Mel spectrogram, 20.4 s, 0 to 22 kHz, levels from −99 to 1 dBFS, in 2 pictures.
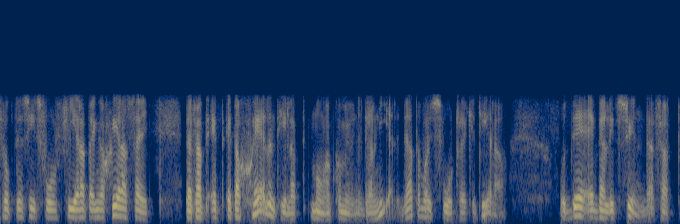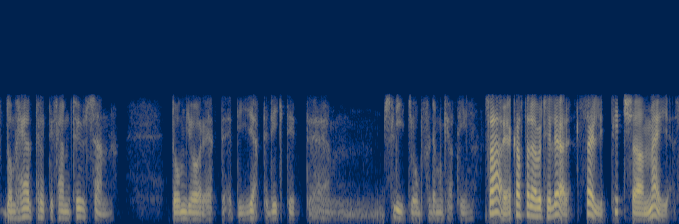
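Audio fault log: throughout, iLBC codec: The speech sounds thin and boxed-in, with a slightly rough, synthetic edge on every syllable and no air or low body. Nothing passes below about 250 Hz or above 3.4 kHz, which is the narrow telephone band this codec works in. The plainly audible roughness comes from each short block of excitation being coded on its own at a low rate, which fits roughly 13.3 kbps with 30 ms frames.
1.64 to 1.69 s, lost iLBC frame: Right after "få fler att" the sound briefly smears into a held, faintly buzzy vowel-like tone for a few hundredths of a second, then snaps back to normal. That fits a single lost 30 ms frame. The decoder filled the gap by repeating the last pitch cycle mixed with a little noise. Because each iLBC frame is decoded without depending on the one before it, the voice recovers at once rather than staying blurred.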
